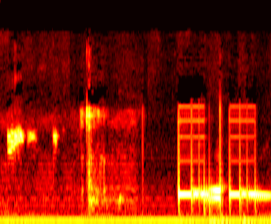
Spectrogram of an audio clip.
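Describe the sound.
Telephone dialing tones as a call is placed during a radio call-in show: a couple of beeping bursts follow faint voices, all over a low steady hum.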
